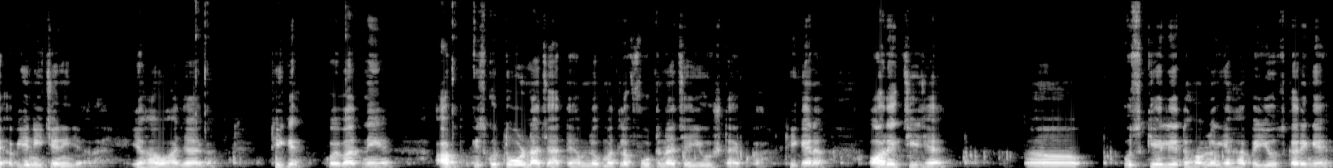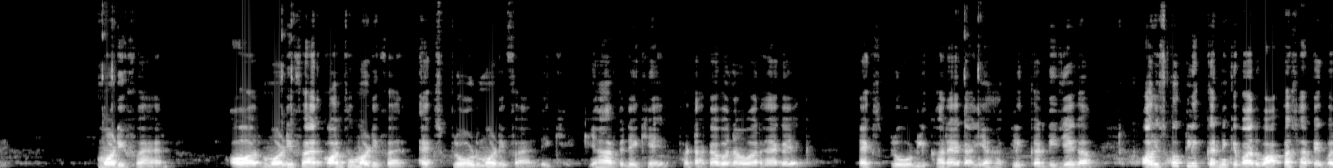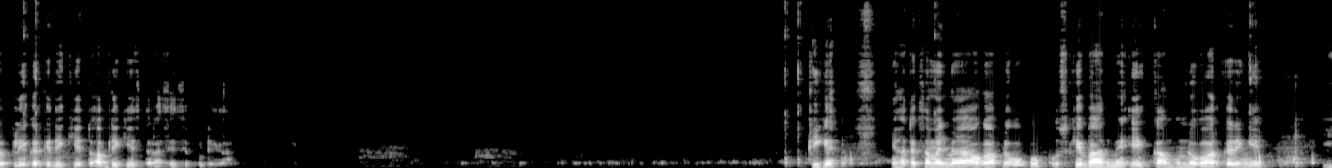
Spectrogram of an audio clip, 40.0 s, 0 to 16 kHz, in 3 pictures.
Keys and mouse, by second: 2.3-5.4 drag, 14.5-18.2 drag, 27.0-28.9 drag, 36.5-38.0 drag.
